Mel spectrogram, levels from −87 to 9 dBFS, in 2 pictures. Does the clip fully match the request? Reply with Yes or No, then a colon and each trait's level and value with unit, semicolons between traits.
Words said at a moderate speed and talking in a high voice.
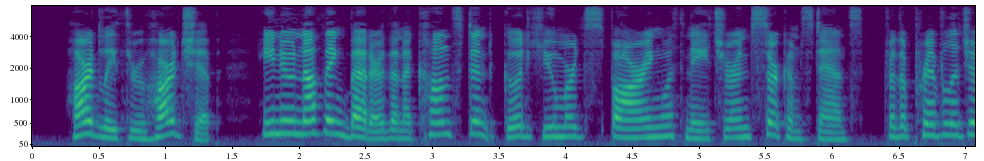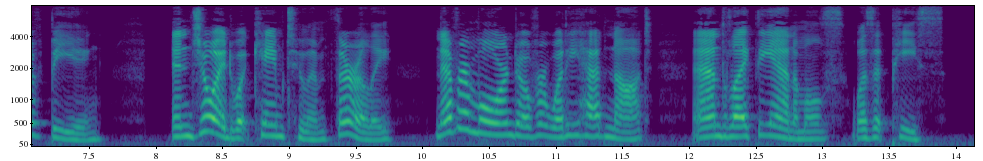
Yes: average, 180 wpm; high, 210 Hz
